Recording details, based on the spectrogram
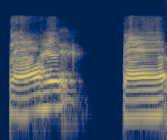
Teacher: हमने जुबान को दो दांतों के दरमियान नोक उसकी रख देनी है और फिर अदा करना है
